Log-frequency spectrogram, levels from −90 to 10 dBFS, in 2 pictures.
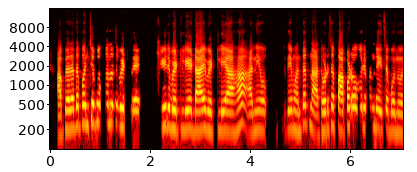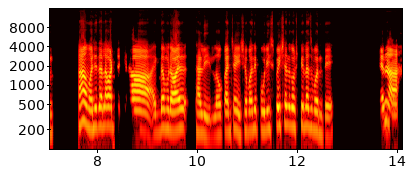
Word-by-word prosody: आपल्याला 200 +5 +3
तर 235 - +2
पंचपक्वान्नच 255 0 -1
भेटलय, 200 -2 +2 0.4
खीर 225 +2 +1
भेटली 200 -1 +2
आहे, 205 - +5
डाळ 195 +1 +6
भेटली 195 0 -2
आहे 190 -1 +5
आहा! 195 +7 +3 0.2
आणि 195 +2 -3 0.5
ते 200 - -1
म्हणतात 200 +5 -2
ना, 200 -5 +3
थोडंसं 195 +4 0
पापड 205 +3 +4
वगैरे 225 0 -1
पण 225 -1 -12
द्यायचं 200 -2 -2
बनवून. 180 -2 -5 0.5
हां, 275 -1 +6
म्हणजे 215 0 -1
त्याला 225 0 +1
वाटतं 230 0 0
की - - -31
हा 200 -2 +4
एकदम 210 +5 -5
रॉयल 200 +2 +4 0.2
थाली 180 -3 -4
लोकांच्या 185 +4 -4
हिशोबाने 195 +3 -5
पूरी 195 +1 -6
स्पेशल 230 +3 -3
गोष्टीलाच 225 0 -4
बनते. 170 -6 -5 1.0
है - - +3
ना. 170 -1 +5
200 Hz, 160 wpm, -21 LUFS, 190-225 Hz, 1.0 s, डाळ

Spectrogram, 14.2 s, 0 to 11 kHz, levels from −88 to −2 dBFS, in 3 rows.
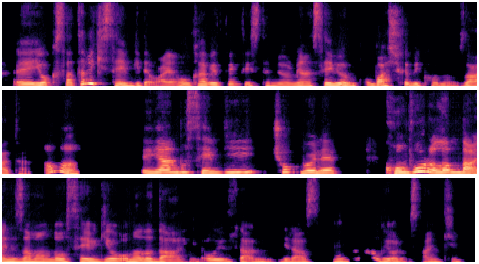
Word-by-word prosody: Eee, 195 - 0
yoksa 255 +2 0
tabii 400 +7 +6
ki 410 - -13
sevgi 160 -5 -2
de - - -6
var. - - -9
Yani, - - -7
onu 190 +3 -3
kaybetmek 230 +5 -3
de - - -6
istemiyorum, 135 -5 -8
yani, 135 0 -4
seviyorum. 210 -9 +2
O 235 -1 -6
başka 190 +1 -1
bir 180 -3 -2
konu 120 +2 -11
zaten 135 +2 -4 0.2
ama, 405 +4 0 0.6
eee, - - 0
yani, 290 +1 +5
bu 300 - +2
sevgiyi 290 +4 0
çok, 325 -3 -4
böyle, 250 +2 +5 0.4
konfor 275 - +6
alanı 285 -2 +6
da 250 - +7
aynı 170 -6 +2
zamanda 145 -2 -2
o 145 - +1
sevgi 150 +1 -2
ona 175 +3 -1
da 160 -3 0
dâhil. 135 +2 -7
O 195 - -3
yüzden 160 -4 -7
biraz 75 - -9
burada 155 -1 -8
kalıyorum 150 -1 -6
sanki. 155 +2 -13
180 Hz, 175 wpm, -20 LUFS, -, 0.6 s, da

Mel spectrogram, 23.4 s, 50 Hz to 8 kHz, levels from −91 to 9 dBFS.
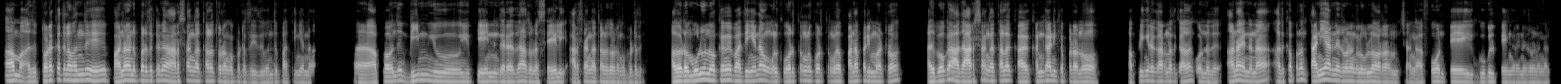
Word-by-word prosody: ஆமா. 140 -1 +4
அது 120 - -1
தொடக்கத்துல 150 +3 +2
வந்து 150 +2 0 0.4
பணம் 140 +6 +5
அனுப்புறதுக்குன்னு 145 0 -1
அரசாங்கத்தால 130 +1 -1
தொடங்கப்பட்டது, 110 -4 -4
இது 95 0 -8
வந்து 100 +1 -8
பாத்தீங்கன்னா. 95 0 -6 0.7
அ - - +1 0.2
அப்ப 105 - -7
வந்து 130 +4 -1 0.2
பிம் 150 +4 -1
யு 130 - 0 0.4
UPIங்கறதா 115 0 0
அதோட 110 -2 -2
செயலி, 110 +2 0 0.2
அரசாங்கத்தால 110 0 -1
தொடங்கப்பட்டது. 105 -1 -6 0.5
அதோட 125 +2 +6
முழு 150 +4 +4
நோக்கமே 150 0 +3
பாத்தீங்கன்னா 130 +3 +2
உங்களுக்கு 120 -2 -3
ஒருத்தங்களுக்கொருத்தங்களோ 120 -1 -2
பணப் 125 +3 +1
பரிமாற்றம், 120 -3 -1 0.4
அது 115 - +4
போக 135 +1 +2
அது 120 - +3
அரசாங்கத்தால 130 +4 +1
க - - -2 0.2
கண்காணிக்கப்படணும் 115 -4 0 0.5
அப்படிங்கற 135 +2 -2
காரணத்துக்காகதான் 120 +1 -1
கொண்டது. 105 -3 -3 0.2
ஆனா 135 +4 +5
என்னன்னா, 120 -1 +2 0.2
அதுக்கப்புறம் 140 +7 -3
தனியார் 150 +5 +5
நிறுவனங்கள் 130 -3 0
உள்ள 120 0 +1
வர 115 - 0
ஆரம்பிச்சாங்க, 100 -2 -7 0.2
PhonePe, 115 -1 -1 0.4
Google 110 0 -4
Payங்கர 100 0 -5
நிறுவனங்கள். 95 -1 -8
120 Hz, 130 wpm, -23 LUFS, 110-135 Hz, 0.7 s, அதோட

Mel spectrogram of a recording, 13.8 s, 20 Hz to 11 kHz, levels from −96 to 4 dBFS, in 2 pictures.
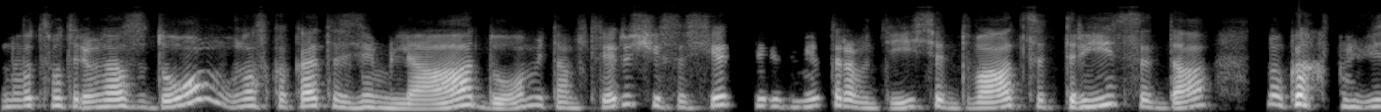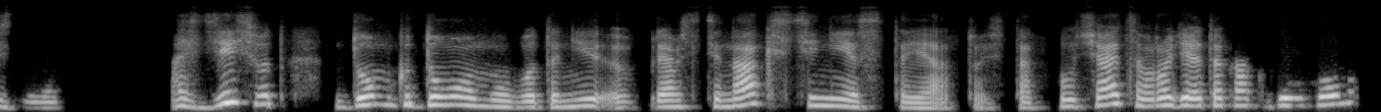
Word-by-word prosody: Ну, 190 +1 -6
вот 215 +1 -2
смотри, 210 -6 -1
у - - -3
нас 195 -1 +3
дом, 300 - +2
у - - -10
нас 210 +2 -2
какая-то 200 +1 0
земля, 150 - +3
дом, 160 +8 -1
и - - -7
там 160 -7 -6
следующий 210 - -3
сосед 185 +7 -1
через 200 -2 -3
метров 195 -2 -2
10, 150 +2 -3
20, 170 +5 +1
30, 190 - -1
да. 215 +11 +1 0.3
Ну, 255 -1 0
как 260 -1 +4
повезёт. 170 -4 -6 0.5
А 210 - -2
здесь 280 - +3
вот 260 0 -2 0.2
дом 230 +8 +3
к 255 - 0
дому. 230 -7 +2
Вот 170 +1 -2
они, 185 +4 -1
э, 165 -5 -5
прям 180 0 +1
стена 200 +7 +1
к 275 - -12
стене 215 -5 -1
стоят. 160 -3 -5
То - - -12
есть 145 - -18
так 155 0 -6
получается, 220 +5 +1
вроде 225 +2 +4
это 220 +1 +2
как 215 -3 -4
бы 220 - +4
и - - -17
дом. 250 +5 +3
195 Hz, 210 wpm, -23 LUFS, 170-225 Hz, 0.5 s, как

